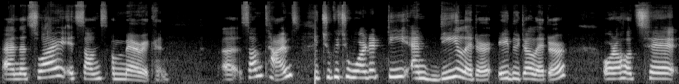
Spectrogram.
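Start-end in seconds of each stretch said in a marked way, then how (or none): 1.1-1.7 "American" leaning on the MER; stress on M. Shown as a demonstration. Explaining syllable pressure to learners, "American" stressed on MER. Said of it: "এম এর উপরে pressure put করে".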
